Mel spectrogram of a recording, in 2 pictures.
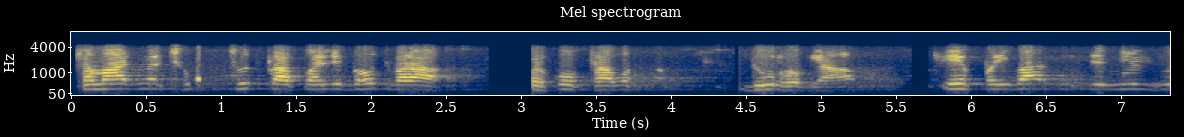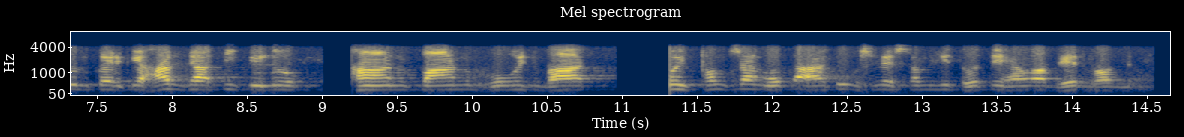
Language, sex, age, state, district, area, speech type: Hindi, male, 60+, Bihar, Madhepura, rural, conversation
